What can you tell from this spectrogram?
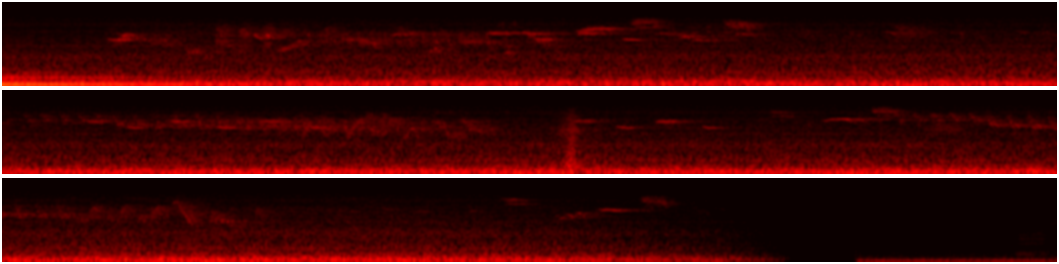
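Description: The tail of a song fades away in the first couple of seconds, leaving outdoor ambience: birds chirping in short calls and quick falling sweeps over a steady low hum. There is a single click about halfway, and everything fades to silence near the end.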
